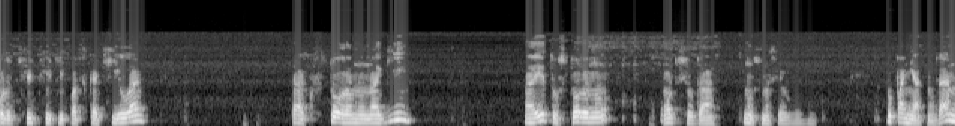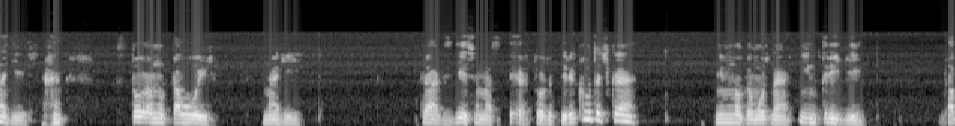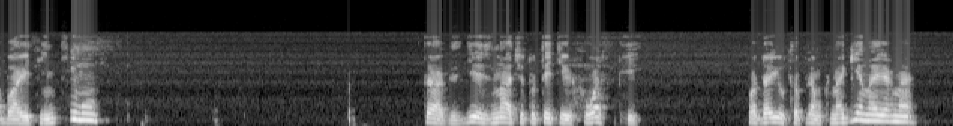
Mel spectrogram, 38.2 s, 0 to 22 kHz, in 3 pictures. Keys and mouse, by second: 1.8 middle click, 3.4 r, 7.2 r, 8.8-10.0 middle drag, 11.2 middle click, 13.3-14.8 middle drag, 15.3-17.2 middle drag, 18.4 click, 19.4 r, 21.2 middle click, 22.3 r, 23.4 middle click, 24.5 click, 24.9 middle click, 25.8 r, 27.5 middle click, 32.2-33.3 drag, 33.7 r, 36.0-37.4 middle drag, 37.8 r.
